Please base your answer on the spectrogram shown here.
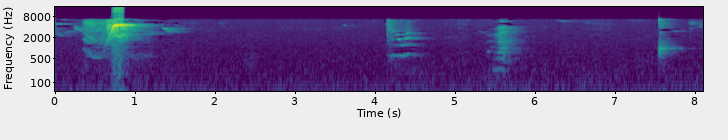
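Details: African grey parrot talking: one loud, high, breathy speech-like burst, then after a long pause three brief, quieter chirpy syllables spaced out over several seconds.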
